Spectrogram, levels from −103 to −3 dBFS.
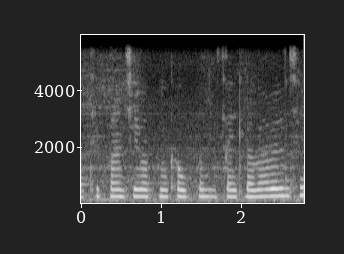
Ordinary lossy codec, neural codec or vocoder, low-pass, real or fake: none; none; 5.4 kHz; real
